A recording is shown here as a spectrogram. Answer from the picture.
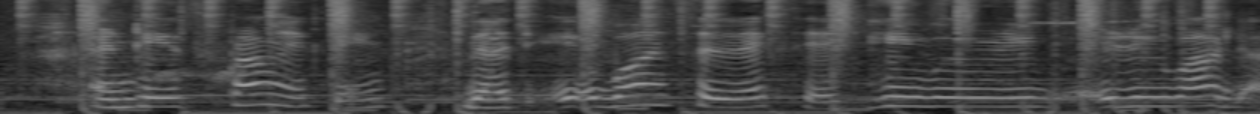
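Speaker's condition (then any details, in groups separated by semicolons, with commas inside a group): Cerebral palsy; from birth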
